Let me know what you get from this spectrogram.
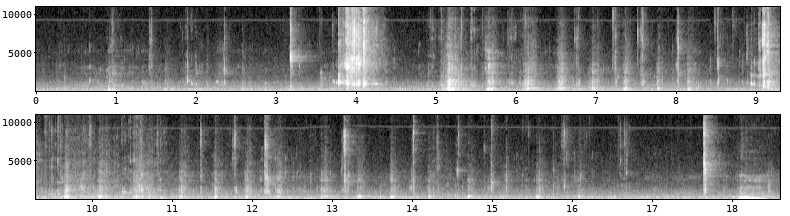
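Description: Close-up chewing of a crunchy tortilla chip dipped in salsa: a run of small crisp crackles, with one louder, sharper crunch about four seconds in.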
